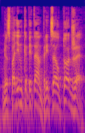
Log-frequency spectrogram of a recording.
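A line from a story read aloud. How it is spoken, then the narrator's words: Shouted from below. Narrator (Russian): кричали снизу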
